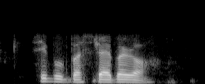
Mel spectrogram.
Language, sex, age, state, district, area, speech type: Manipuri, male, 18-30, Manipur, Chandel, rural, conversation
